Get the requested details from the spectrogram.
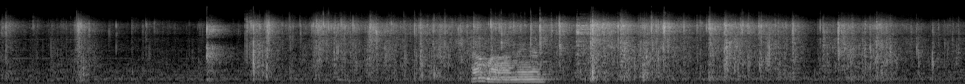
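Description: A wrapper crinkles and rustles in hands.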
